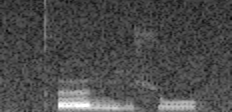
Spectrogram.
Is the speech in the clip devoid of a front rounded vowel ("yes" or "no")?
no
